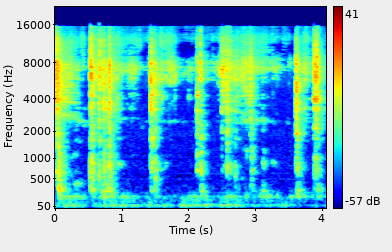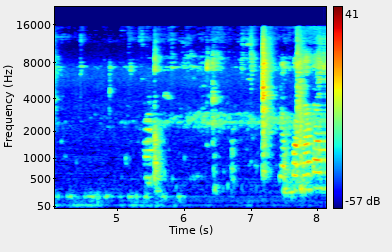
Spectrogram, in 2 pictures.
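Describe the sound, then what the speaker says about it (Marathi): Ground peanut powder is stirred into a mixture in a pan with a spoon, making irregular scraping taps and clicks, some sharp and close, with a short soft stretch midway. "हे कूट पण यात टाकायचं असं, आणि पूर्ण हलवून घ्यायचं छानपैकी"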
